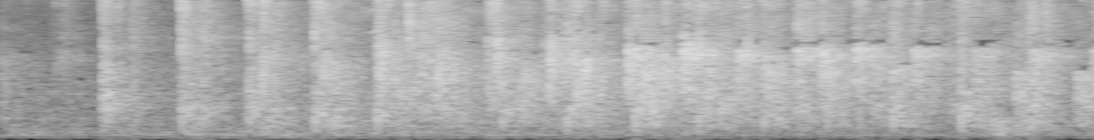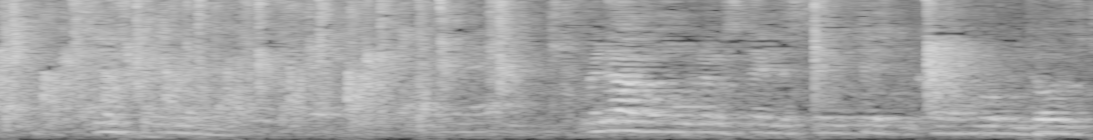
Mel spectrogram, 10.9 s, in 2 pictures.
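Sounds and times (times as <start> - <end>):
audience clapping hands in praise: 0.5 - 8.4
speech: 8.5 - 10.9.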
